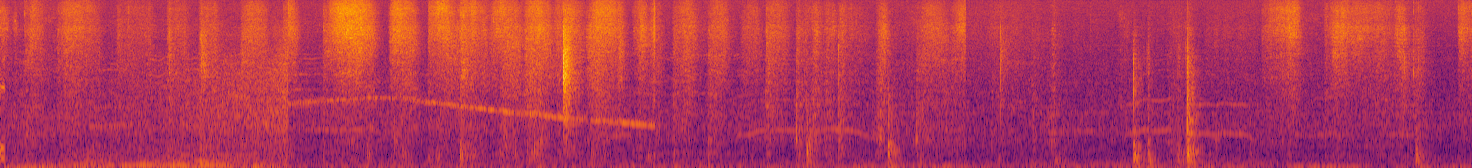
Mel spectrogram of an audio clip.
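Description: Background music, with a long sliding tone that falls in pitch about a third of the way in.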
